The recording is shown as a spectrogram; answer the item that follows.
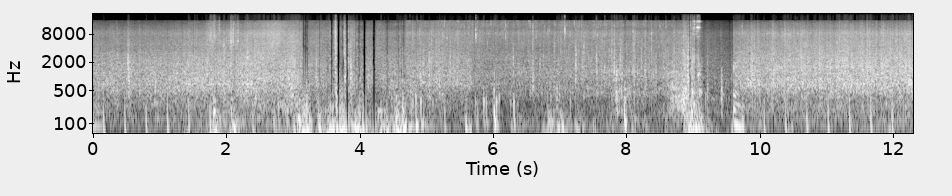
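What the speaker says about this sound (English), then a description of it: "you can hear the rain coming down. It's pouring out." Heavy rain pouring down outside a jeep while solo camping in Newfoundland and Labrador, loud, dense drumming and crackling on the vehicle's surfaces, sustained with brief heavier bursts, heard up close and without talk.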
